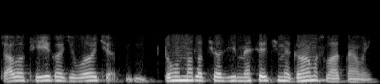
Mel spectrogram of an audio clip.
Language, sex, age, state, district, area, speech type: Kashmiri, male, 18-30, Jammu and Kashmir, Anantnag, rural, conversation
